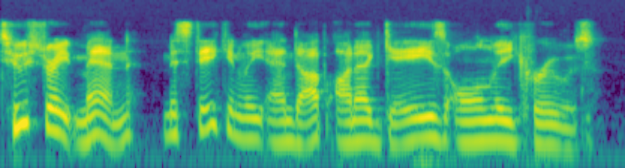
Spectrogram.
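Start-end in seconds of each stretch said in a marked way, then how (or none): none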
